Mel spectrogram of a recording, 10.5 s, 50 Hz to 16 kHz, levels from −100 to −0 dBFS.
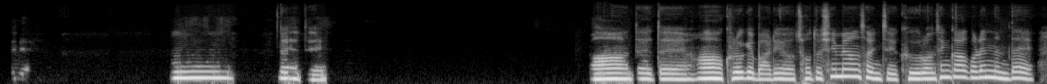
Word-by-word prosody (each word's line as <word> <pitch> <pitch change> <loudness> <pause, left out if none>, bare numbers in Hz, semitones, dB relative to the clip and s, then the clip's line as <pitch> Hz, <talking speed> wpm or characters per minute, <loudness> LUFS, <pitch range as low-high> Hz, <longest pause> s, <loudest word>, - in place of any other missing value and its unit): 네네. - - -23 1.5
음. 245 0 +2 0.4
네네. 205 -5 -2 2.6
아 210 +1 +5
네네. 200 -1 -1
아 225 0 +5
그러게 235 +2 +1
말이에요. 200 0 -2
저도 225 +3 -5
쉬면서 295 -1 -1
인제 205 -2 -2
그런 215 +2 0
생각을 270 -2 -2
했는데 235 -5 -1
220 Hz, 180 characters per minute, -17 LUFS, 205-245 Hz, 2.6 s, 아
